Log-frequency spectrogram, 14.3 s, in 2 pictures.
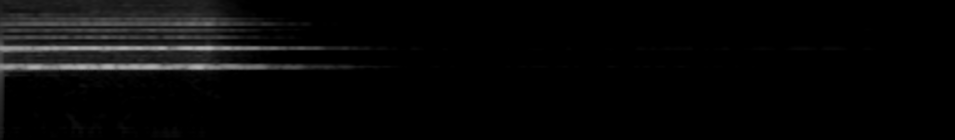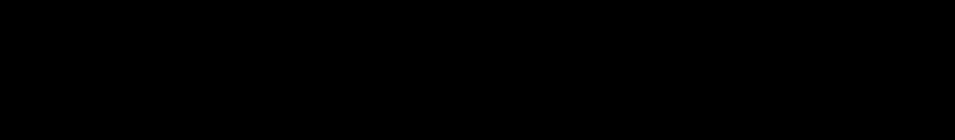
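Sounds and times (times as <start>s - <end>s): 
soprano singing: 0.0s - 2.2s.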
